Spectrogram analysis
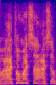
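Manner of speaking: usual speaking voice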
